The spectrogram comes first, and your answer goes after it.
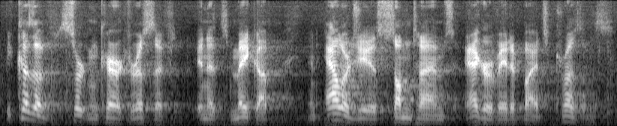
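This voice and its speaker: A man acting in a radio sitcom as a shy, oblivious biology teacher, earnest, halting and pedantic. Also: low-pitched, expressive, bright, forceful tone. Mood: flustered, pedantic. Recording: echoey hall, noisy background.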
